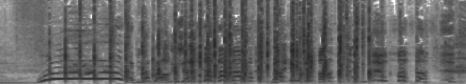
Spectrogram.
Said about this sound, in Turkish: Alkışı unutmamak lazım.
